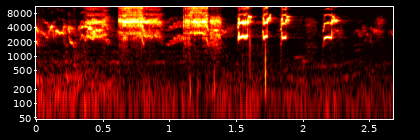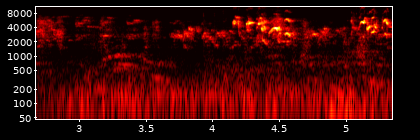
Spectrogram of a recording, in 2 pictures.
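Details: Rosella vocalizations for stimulating mating: two harsh, rasping bursts followed by quick sharp clicks and chips, then a stretch of softer, scattered high chatter.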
